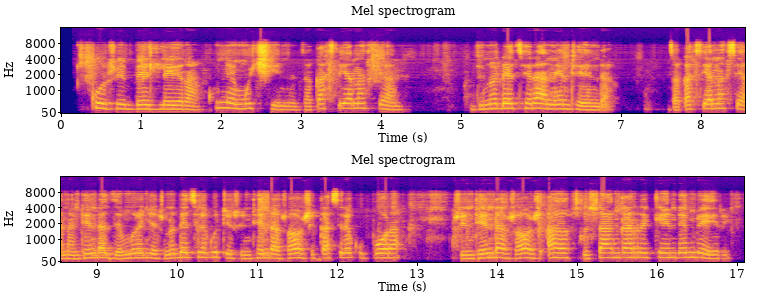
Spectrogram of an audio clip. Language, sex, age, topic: Ndau, female, 36-49, health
